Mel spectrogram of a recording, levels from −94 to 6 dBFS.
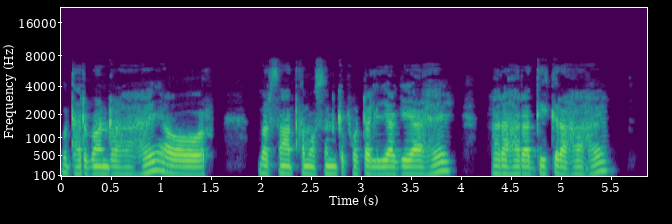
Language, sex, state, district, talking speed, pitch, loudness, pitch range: Hindi, male, Chhattisgarh, Balrampur, 175 wpm, 130 Hz, -17 LUFS, 125-140 Hz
